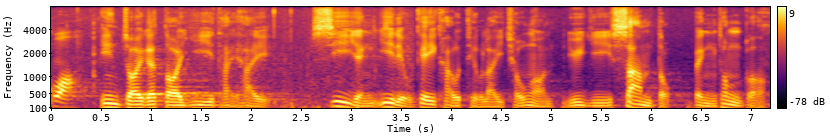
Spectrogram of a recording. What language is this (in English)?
Cantonese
